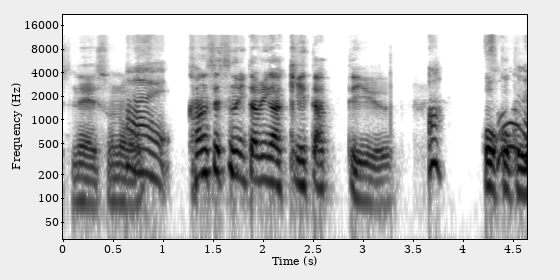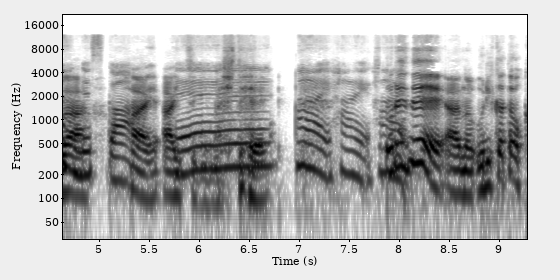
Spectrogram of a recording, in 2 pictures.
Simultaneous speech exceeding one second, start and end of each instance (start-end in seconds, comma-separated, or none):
4.2-6.7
